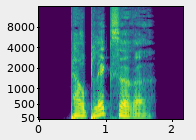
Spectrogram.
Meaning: inflection of perplex: 1. strong/mixed nominative/accusative feminine singular comparative degree 2. strong nominative/accusative plural comparative degree
- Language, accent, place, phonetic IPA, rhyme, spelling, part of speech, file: German, Germany, Berlin, [pɛʁˈplɛksəʁə], -ɛksəʁə, perplexere, adjective, De-perplexere.ogg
